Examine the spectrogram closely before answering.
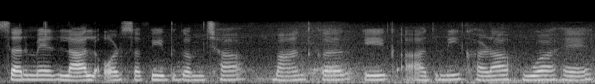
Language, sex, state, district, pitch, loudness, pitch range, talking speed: Hindi, female, Madhya Pradesh, Katni, 210 Hz, -17 LUFS, 200-215 Hz, 130 wpm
